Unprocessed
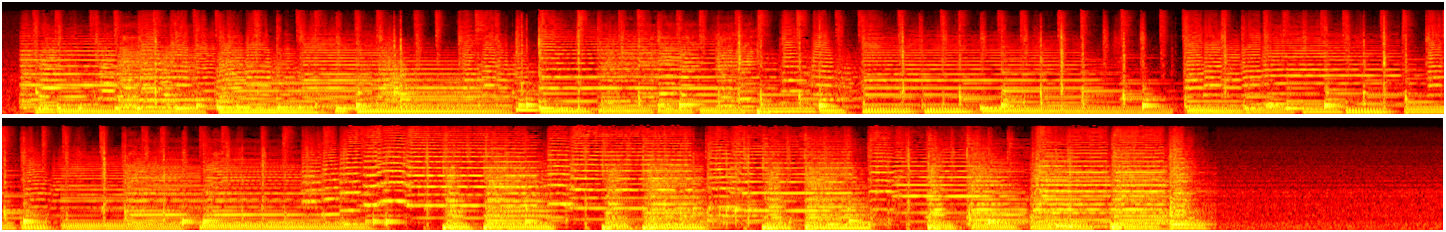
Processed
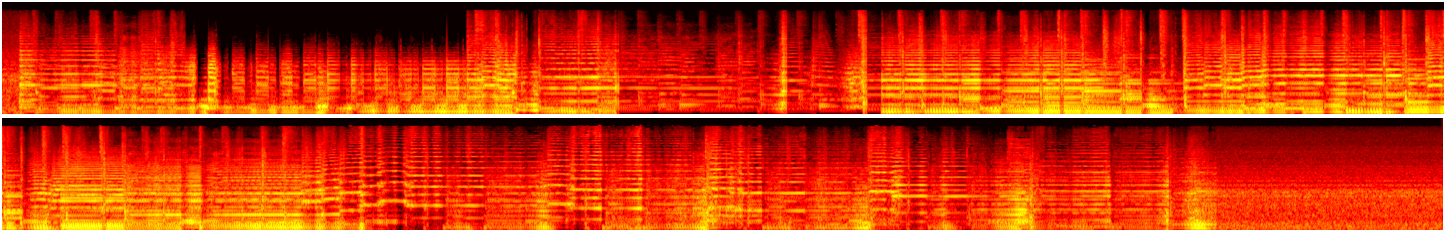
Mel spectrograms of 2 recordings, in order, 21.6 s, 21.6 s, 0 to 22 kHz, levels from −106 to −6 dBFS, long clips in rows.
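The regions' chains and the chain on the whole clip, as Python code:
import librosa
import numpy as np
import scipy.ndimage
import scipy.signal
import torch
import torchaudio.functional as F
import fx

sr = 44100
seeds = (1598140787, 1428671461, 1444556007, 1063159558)

y = fx.chain(x, sr, fx.filter_lfo_lowpass(shape='square', hz=5.6, low_hz=270.0, high_hz=2100.0, q=2.2),
    fx.echo_feedback(ms=234, feedback_pct=27, wet_db=-16), at=(1.38, 3.5))
y = fx.chain(y, sr, fx.highpass(hz=200.0, slope=24),
    fx.gate_flip(shuts_db=-27.0, range_db=-27),
    fx.doubler(ms=17.0, db=-6.0), at=(4.61, 6.61))
y = fx.peak_eq(y, sr, hz=1300.0, db=7.0, octaves=1.2)
y = fx.over_compress(y, sr, threshold_db=-33.0, ratio=-0.5)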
